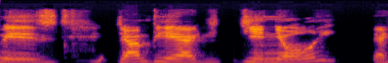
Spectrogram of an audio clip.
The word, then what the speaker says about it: Jean Pierre Giagnoli: His name is John Pierre Ginoli.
